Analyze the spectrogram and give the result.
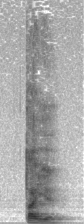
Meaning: waistline
- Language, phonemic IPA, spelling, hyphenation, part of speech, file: Dutch, /ˈtɑ.jə/, taille, tail‧le, noun, Nl-taille.ogg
